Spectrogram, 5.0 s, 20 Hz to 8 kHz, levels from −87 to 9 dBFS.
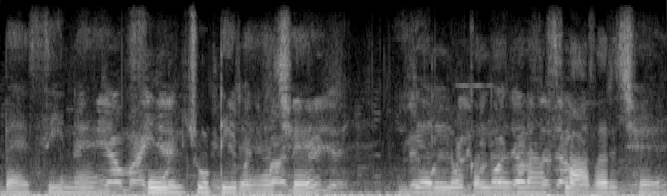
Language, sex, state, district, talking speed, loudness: Gujarati, female, Gujarat, Gandhinagar, 120 wpm, -17 LUFS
